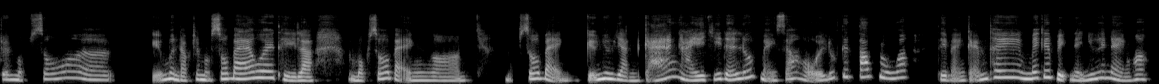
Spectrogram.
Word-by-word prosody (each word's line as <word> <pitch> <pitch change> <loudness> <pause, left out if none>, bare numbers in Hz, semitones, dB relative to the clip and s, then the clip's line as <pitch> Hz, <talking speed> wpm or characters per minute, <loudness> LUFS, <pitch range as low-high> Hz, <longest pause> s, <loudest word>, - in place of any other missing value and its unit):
trên 220 -2 0
một 205 - -1
số, 270 +4 -5
à, 215 -4 -3 0.4
kiểu, 220 - -3
mình 245 0 +5
đọc 185 -3 -2
trên 220 +4 +3
một 210 - +1
số 230 +6 +1
báo 260 +3 +4
ấy, 310 -1 +4
thì 195 -5 0
là 175 -1 +1 0.3
một 180 -1 -2
số 265 +2 0
bạn, 185 -8 -2
ờ, 180 0 -3 0.4
một 210 - -8
số 260 +1 +1
bạn 195 -7 -1 0.2
kiểu - - +1
như 260 +2 +8
dành 185 -5 +1
cả 235 +8 +1
ngày 205 - +2
chỉ 245 +3 0
để 235 -2 +2
lướt 300 +5 0
mạng 190 - -2
xã 245 +7 -4
hội, 255 -8 -2
lướt 275 +6 -4
TikTok 345 0 -1
luôn 285 -3 +1
á, 315 - -2 0.3
thì 210 - 0
bạn 195 -2 -5
cảm 220 +6 0
thấy 320 +1 +1
mấy 270 +2 +5
cái 325 +2 +1
việc 215 -2 +3
này 190 - -1
như 225 +5 +3
thế 300 +3 0
nào 220 -11 -1
ha? 230 +2 -1
240 Hz, 250 wpm, -22 LUFS, 200-280 Hz, 0.4 s, như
